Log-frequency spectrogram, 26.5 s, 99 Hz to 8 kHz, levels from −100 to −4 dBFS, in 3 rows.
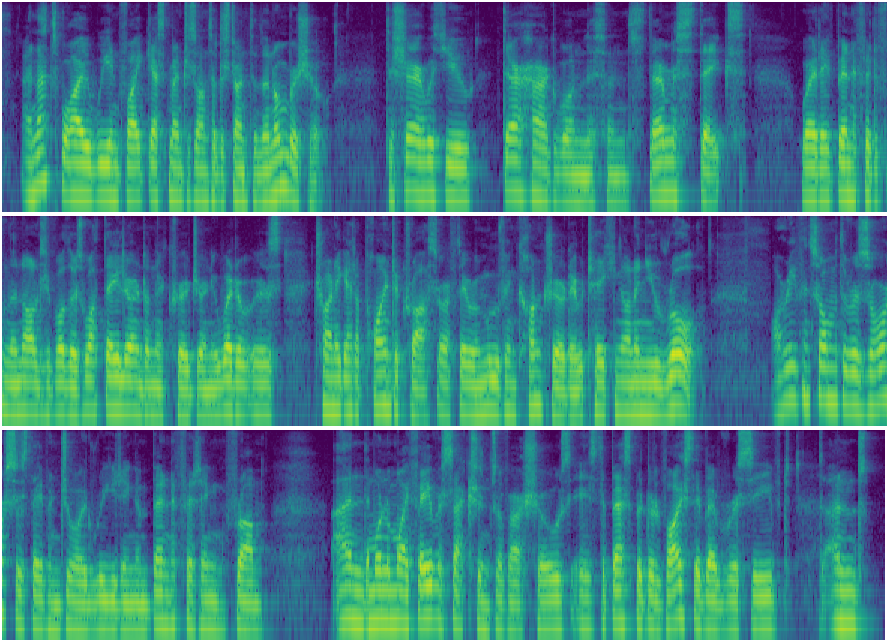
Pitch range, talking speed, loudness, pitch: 120-140 Hz, 210 wpm, -25 LUFS, 125 Hz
